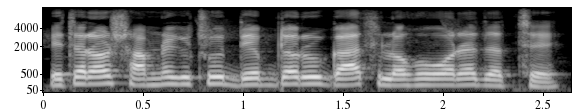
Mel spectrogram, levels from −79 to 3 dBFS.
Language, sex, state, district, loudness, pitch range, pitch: Bengali, male, West Bengal, Cooch Behar, -14 LUFS, 175-205 Hz, 180 Hz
